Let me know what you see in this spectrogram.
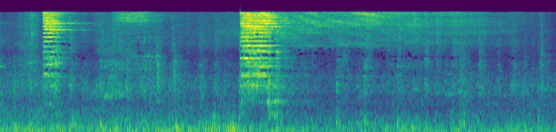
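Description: Freight train of covered hopper cars rolling past close by: a steady low rumble of wheels on rail, broken by two short high-pitched squeals, one about a second in and a louder one about four seconds in.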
